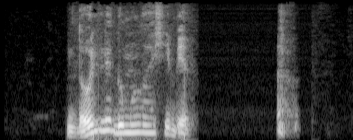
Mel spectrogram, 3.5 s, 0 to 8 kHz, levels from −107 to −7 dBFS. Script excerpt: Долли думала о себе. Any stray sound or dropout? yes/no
yes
